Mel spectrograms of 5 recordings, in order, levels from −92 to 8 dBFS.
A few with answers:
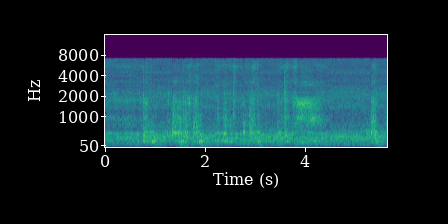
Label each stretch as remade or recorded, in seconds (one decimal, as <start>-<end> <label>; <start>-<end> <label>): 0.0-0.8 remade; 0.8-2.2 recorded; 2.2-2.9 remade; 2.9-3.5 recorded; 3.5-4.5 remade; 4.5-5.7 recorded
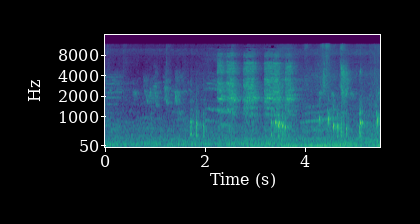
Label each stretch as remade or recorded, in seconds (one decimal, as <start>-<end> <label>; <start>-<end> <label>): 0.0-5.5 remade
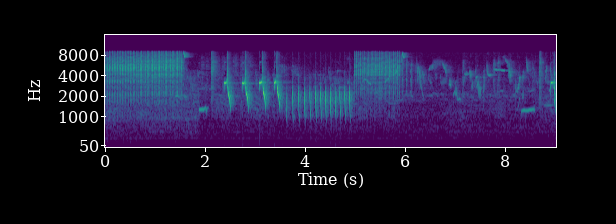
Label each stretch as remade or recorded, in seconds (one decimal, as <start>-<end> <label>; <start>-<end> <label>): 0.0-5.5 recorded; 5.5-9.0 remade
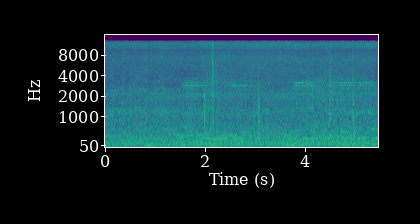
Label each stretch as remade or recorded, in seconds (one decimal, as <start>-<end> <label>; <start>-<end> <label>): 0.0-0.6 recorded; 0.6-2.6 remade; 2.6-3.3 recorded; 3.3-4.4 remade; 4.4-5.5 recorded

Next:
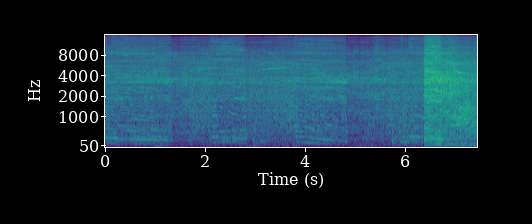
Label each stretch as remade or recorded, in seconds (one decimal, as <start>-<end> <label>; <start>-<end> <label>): 0.0-1.0 recorded; 1.0-1.9 remade; 1.9-7.4 recorded

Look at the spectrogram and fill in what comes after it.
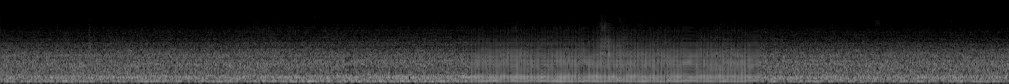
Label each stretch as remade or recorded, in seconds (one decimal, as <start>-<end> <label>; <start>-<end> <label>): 0.0-4.7 recorded; 4.7-7.6 remade; 7.6-10.1 recorded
